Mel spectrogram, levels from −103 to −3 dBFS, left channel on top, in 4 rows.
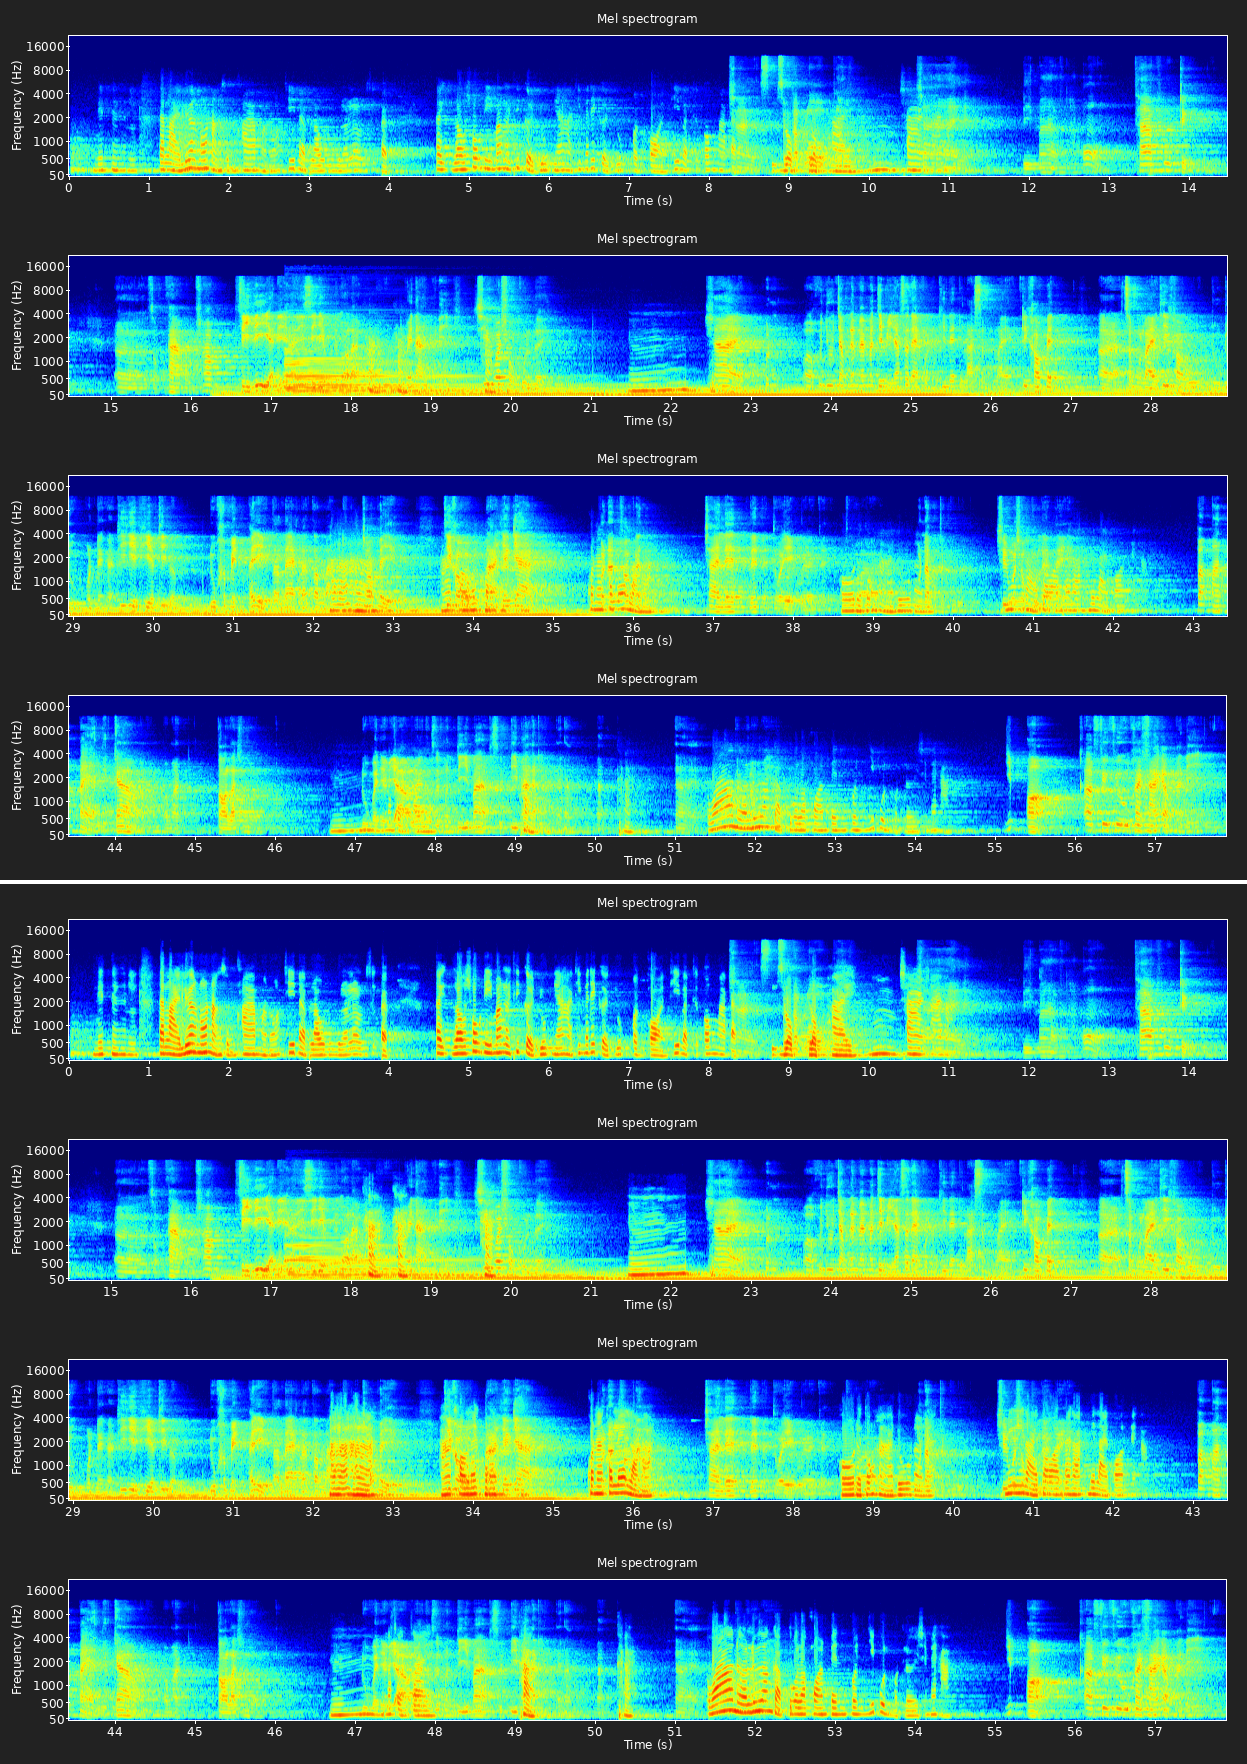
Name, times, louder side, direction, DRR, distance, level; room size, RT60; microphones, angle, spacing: voice 1, 0.3-4.0 4.6-8.2 8.8-11.1 18.2-18.7 19.6-19.8 21.4-22.3 32.2-32.8 33.6-34.4 35.4-36.3 38.6-39.8 40.6-42.3 46.7-48.0 49.0-49.3 50.3-50.5 51.4-54.4, right 6 dB, 85° right, 16 dB, 0.3 m, -26 dB
voice 2, 8.2-9.7 10.6-11.2 11.9-12.4 12.7-12.9 13.3-14.3 15.0-16.3 16.6-20.5 22.4-23.3 23.6-27.0 27.3-30.3 30.7-32.2 32.6-33.0 33.3-34.7 35.6-36.1 36.9-39.1 39.6-40.1 40.5-41.5 43.1-44.8 45.3-45.8 47.1-49.4 49.6-49.7 50.0-50.1 51.0-51.3 51.7-52.2 55.1-55.7 56.1-57.8, equal, ahead, 3 dB, 0.7 m, -33 dB
sound 1, 16.2-25.4 25.8-35.0, right 1 dB, 70° left, 1.3 m, -33 dB
sound 2, 17.2-21.4, left 2 dB, 85° left, 1.6 m, -33 dB
15.5 x 6.9 x 5.4 m, 2.2 s
head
